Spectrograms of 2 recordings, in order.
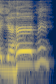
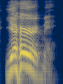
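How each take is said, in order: First: Drawled New Orleans "You heard me?" with a louder push on "heard"; New Orleans phrase. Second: Louder New Orleans "You heard me." with "heard" stressed and falling; New Orleans phrase. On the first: Host imitating a Louisiana catchphrase, in a New Orleans accent. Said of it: "when you hear somebody say". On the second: Host granting a pass for the phrase, in a New Orleans accent. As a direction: drop "heard" down at the end, New Orleans style. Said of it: "just on saying". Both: Retold or imitated.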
